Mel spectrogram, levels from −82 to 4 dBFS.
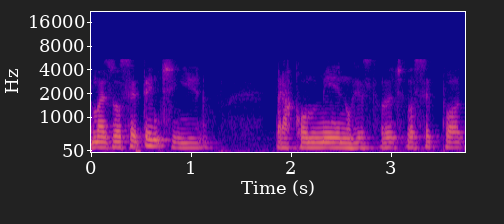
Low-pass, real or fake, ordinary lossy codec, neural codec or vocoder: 5.4 kHz; real; MP3, 32 kbps; none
